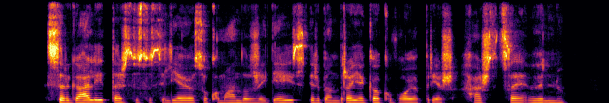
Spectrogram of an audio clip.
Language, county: Lithuanian, Vilnius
